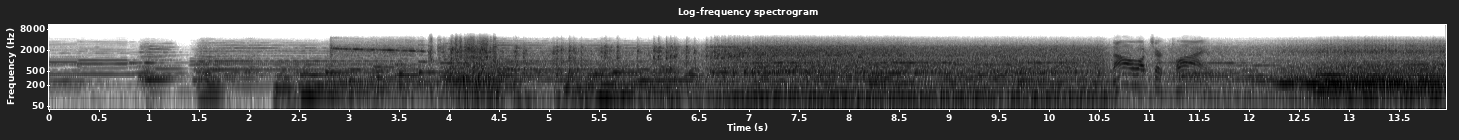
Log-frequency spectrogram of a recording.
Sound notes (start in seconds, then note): 0.2 dramatic music; 2.7 plane whirring; 2.8 whistle blowing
